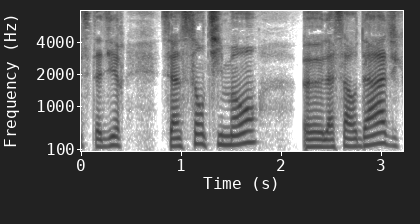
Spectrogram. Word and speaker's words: saudade: Oui, la saudade.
